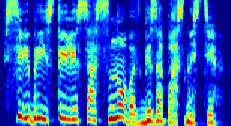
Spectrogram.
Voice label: win, ru; Luna; Dota 2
